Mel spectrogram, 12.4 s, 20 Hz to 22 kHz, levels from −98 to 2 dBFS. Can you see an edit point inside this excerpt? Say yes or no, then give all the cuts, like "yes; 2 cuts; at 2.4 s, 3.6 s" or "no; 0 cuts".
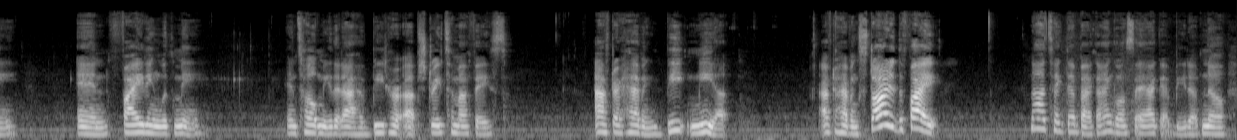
no; 0 cuts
